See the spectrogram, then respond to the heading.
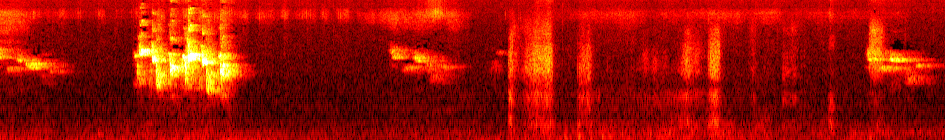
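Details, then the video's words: Bulbul song at Naft Khaneh: short descending whistled notes, then a loud jumbled warble, then more brief whistles separated by gaps filled with scattered clicks and taps. "بلبل خام نفط خانه"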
